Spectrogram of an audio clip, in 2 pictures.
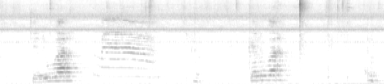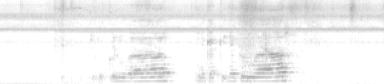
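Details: A mother cat reacting to something inside a helmet, indoors: several drawn-out, wavering meows with rich harmonics, in separate bursts, with quiet speech and a steady electrical whine in the background.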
